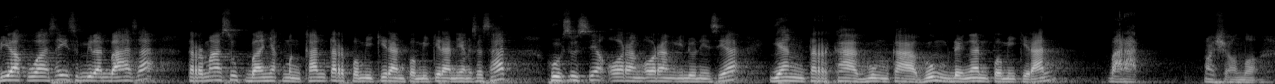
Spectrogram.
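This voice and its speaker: A male preacher delivers a casual, storytelling religious lecture, often turning to his listeners with rhetorical questions. His voice climbs high and drops low by turns. The sound rings out with a long reverb, as in a prayer hall. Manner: conversational, asks the audience rhetorical questions; swings widely between high and low pitch.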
